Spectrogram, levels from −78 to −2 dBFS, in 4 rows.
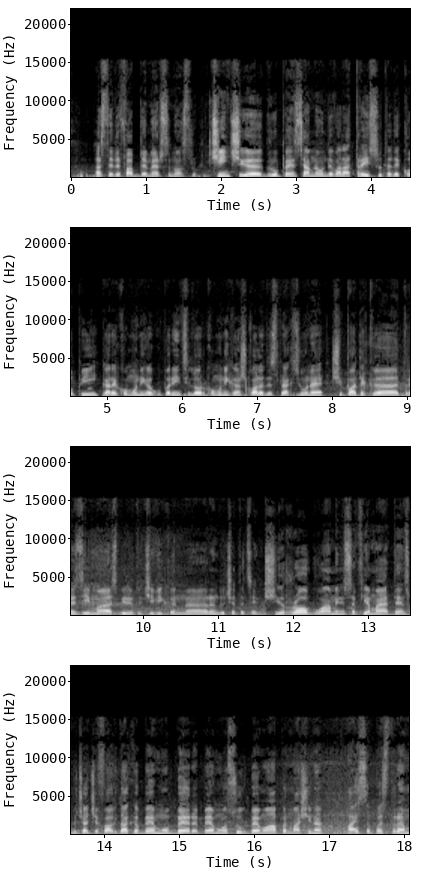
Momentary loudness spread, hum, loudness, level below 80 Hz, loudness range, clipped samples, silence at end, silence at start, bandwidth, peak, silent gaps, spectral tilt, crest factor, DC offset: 8 LU; none; -20 LUFS; -64 dBFS; 2 LU; under 0.1%; 0 s; 0 s; 15.5 kHz; -6 dBFS; none; -4.5 dB/octave; 14 dB; under 0.1%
